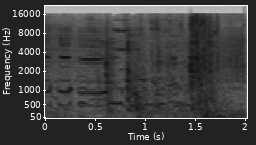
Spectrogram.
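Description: Animated characters' voices crying out over background music, then a loud burst of noise about one and a half seconds in as the scene ends.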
